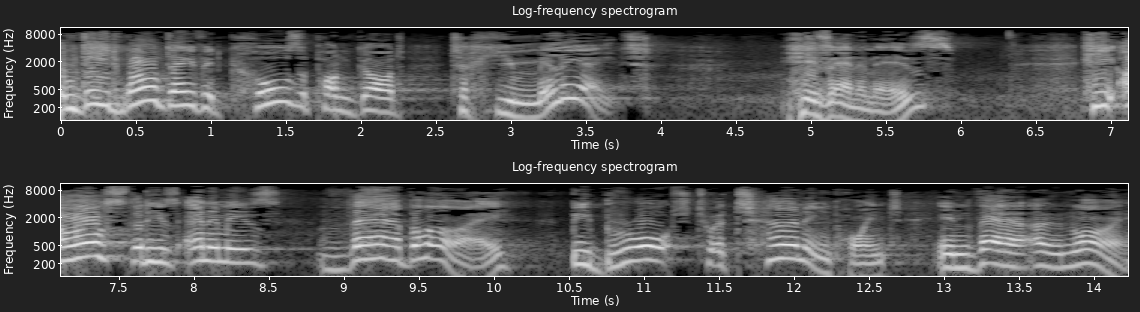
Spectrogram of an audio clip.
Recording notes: Remembrance Sunday sermon from the 8 am service at Highfield Church, Southampton.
